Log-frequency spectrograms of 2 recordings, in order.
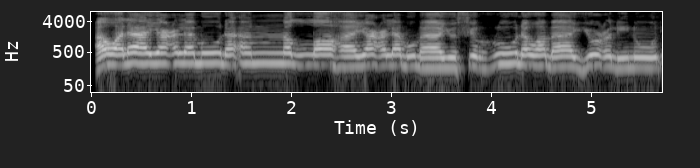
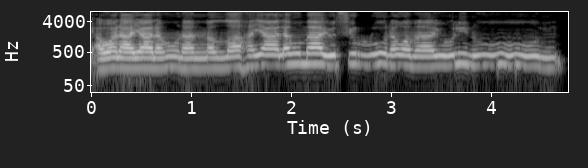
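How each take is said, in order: First: Slow chant, clear throaty ain in یعلمون; correct ain recitation. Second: Slow recital with یعلمون said as plain "yaalamoon"; wrong, ain left out. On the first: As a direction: sound the ain fully in یعلمون and یعلنون. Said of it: "اس طرح پڑھنا ہے". (یعلمون میں عین حلق سے صاف ادا کرنا) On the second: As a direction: glide over the ain in یعلمون and یعلنون. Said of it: "یہ غلط ہے". (یعلمون کو عین کے بغیر غلط پڑھنا) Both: Shown as a demonstration.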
